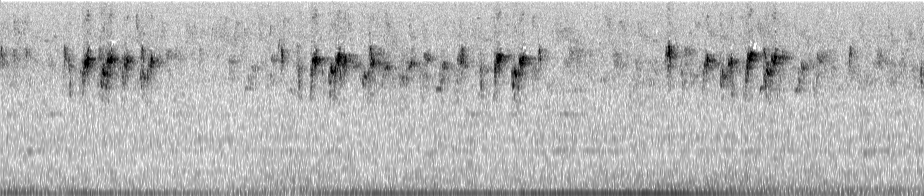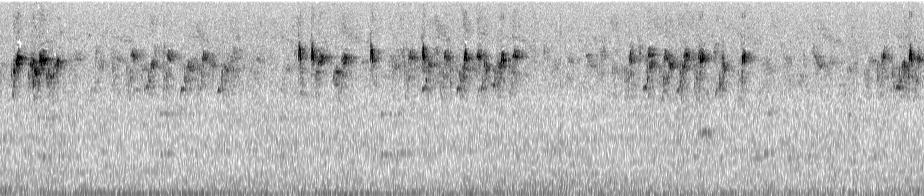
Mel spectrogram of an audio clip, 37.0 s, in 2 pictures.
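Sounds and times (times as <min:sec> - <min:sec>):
low steady rumble: 0:00.0 - 0:36.9
small birds chirping: 0:00.0 - 0:36.9.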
